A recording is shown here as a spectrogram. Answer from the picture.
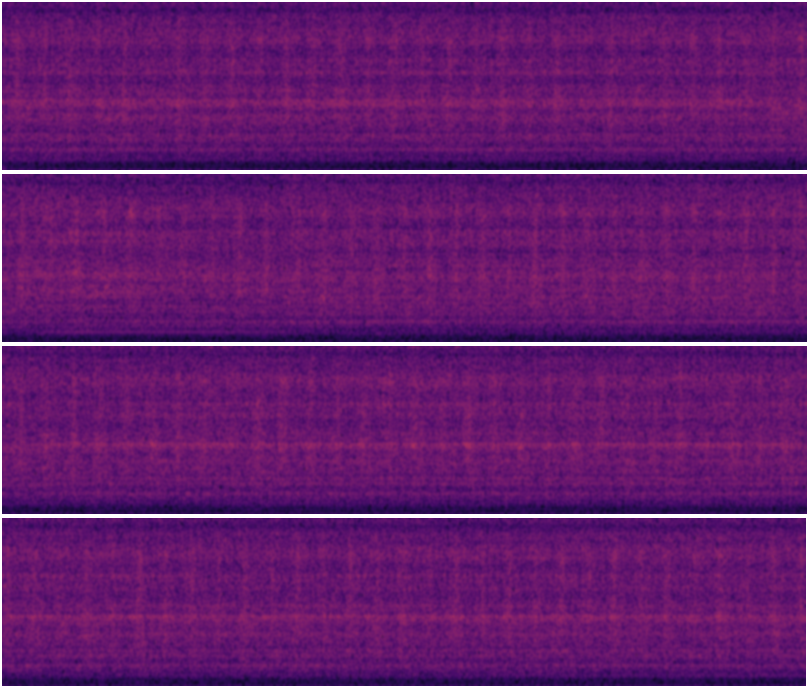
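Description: Steady low electrical hum under an even hiss, unchanging throughout, with no train sounds: the background noise of the home-movie transfer.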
